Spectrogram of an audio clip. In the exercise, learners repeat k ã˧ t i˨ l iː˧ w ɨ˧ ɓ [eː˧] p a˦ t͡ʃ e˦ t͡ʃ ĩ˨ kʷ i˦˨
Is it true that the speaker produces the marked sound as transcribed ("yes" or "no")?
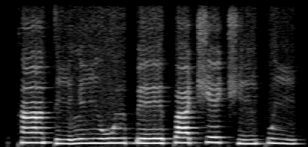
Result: yes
